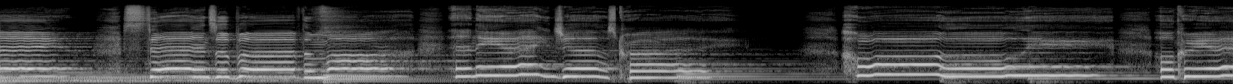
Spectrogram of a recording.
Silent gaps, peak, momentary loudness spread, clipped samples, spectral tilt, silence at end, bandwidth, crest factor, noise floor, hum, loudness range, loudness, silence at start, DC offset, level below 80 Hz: none; -4 dBFS; 12 LU; under 0.1%; -4 dB/octave; 0 s; 17.5 kHz; 12 dB; -41 dBFS; none; 4 LU; -17 LUFS; 0 s; under 0.1%; -54 dBFS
